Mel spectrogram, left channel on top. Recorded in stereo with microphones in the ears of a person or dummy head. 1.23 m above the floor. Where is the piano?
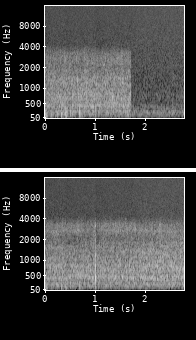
No piano in this recording.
